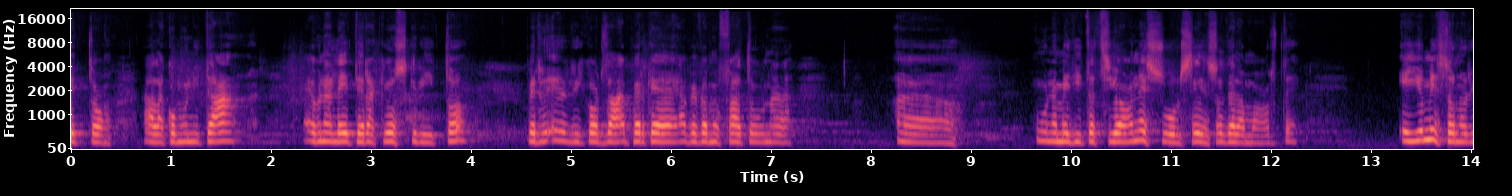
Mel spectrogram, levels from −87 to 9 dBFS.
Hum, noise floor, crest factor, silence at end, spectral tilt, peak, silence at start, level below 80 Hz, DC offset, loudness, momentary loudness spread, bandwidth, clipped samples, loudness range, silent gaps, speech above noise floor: none; -61 dBFS; 16 dB; 0 s; -4.5 dB/octave; -6 dBFS; 0 s; -74 dBFS; under 0.1%; -22 LUFS; 15 LU; over 20 kHz; under 0.1%; 6 LU; none; 40 dB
